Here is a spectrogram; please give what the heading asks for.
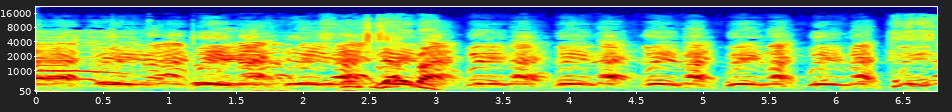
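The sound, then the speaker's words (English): A wrestling arena crowd roars for Wee Man: a loud, dense cheer of many voices that swells, then settles into a steady rhythmic chant. “But let's hear the reaction for arguably one of the biggest pops of the night. Wee Man, ladies and gentlemen. Wee Man.”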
